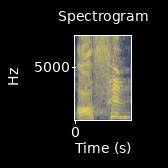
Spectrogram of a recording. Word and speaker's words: often: आई ऑफ्ट ये जो OFTEN अच्छी एटा को ऑफन पढ़ाबो कारण टी टी साइलेंट अच्छी।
